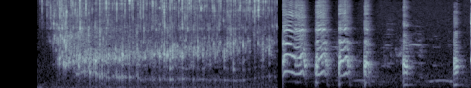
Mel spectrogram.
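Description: A liquid sound effect lasting about three seconds, then a hen clucking in a quick series of short clucks from about three and a half seconds in.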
